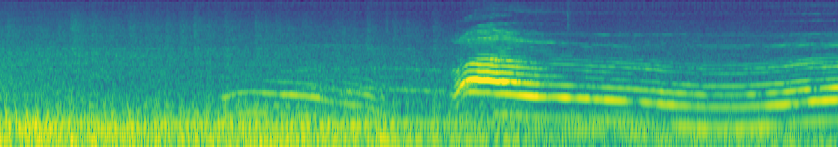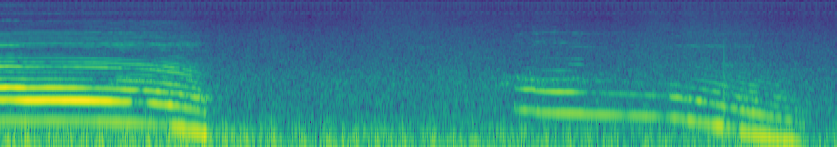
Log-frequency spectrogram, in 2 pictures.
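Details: A cat fight between two cats that often quarrel. Soft low rumbling opens the scene, then a sudden loud, harsh yowl holds for about four seconds. A fainter, falling wail comes near the end.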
